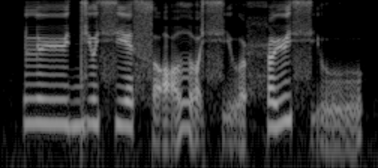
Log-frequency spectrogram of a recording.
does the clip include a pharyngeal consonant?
yes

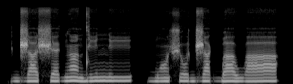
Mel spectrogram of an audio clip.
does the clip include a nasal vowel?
yes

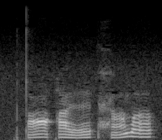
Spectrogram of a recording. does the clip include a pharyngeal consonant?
yes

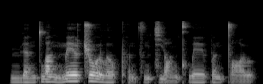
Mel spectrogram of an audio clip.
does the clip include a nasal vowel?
no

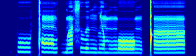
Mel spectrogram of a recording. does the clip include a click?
yes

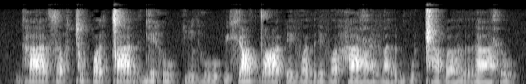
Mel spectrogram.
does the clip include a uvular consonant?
no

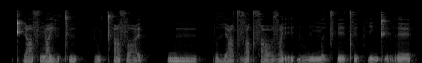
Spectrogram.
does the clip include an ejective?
yes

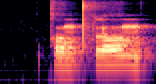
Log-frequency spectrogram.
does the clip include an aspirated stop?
yes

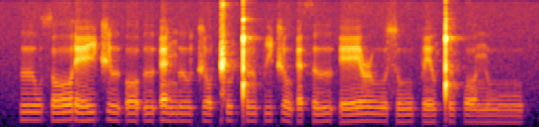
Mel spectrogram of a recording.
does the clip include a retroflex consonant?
no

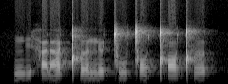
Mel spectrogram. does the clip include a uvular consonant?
no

